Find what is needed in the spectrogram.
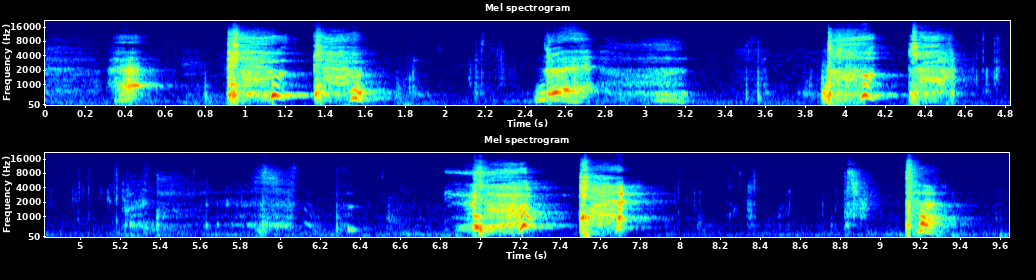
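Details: Repeated harsh cough bursts in clusters, about eight to ten coughs over ten seconds in a quiet room; an intense coughing fit.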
